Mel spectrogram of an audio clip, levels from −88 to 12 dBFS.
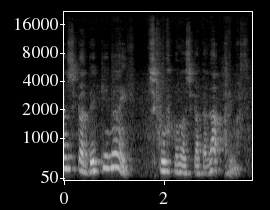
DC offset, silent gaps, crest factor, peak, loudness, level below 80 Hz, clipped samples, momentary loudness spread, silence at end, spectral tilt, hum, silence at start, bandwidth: under 0.1%; none; 18 dB; -4 dBFS; -22 LUFS; -86 dBFS; under 0.1%; 16 LU; 0.25 s; -6 dB/octave; none; 0 s; 18 kHz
